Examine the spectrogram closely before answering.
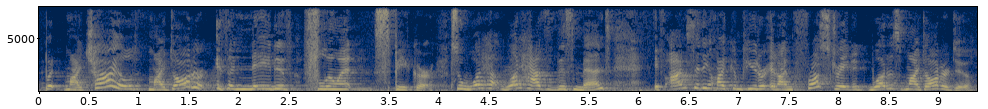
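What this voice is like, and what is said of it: Heavy foreign accent. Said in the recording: “I speak with a very thick accent ... I speak with a heavy accent”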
